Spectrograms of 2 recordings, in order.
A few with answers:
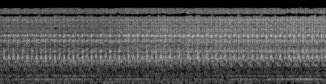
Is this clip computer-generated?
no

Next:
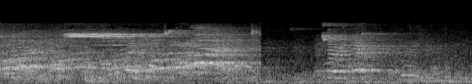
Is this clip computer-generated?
no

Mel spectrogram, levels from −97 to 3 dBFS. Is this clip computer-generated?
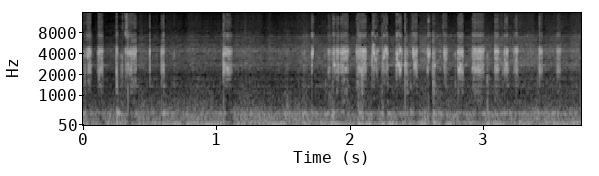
no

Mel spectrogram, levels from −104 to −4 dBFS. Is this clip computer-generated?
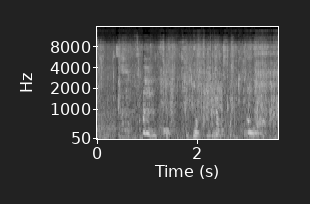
no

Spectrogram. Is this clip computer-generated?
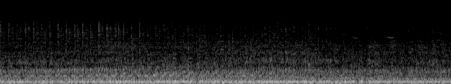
no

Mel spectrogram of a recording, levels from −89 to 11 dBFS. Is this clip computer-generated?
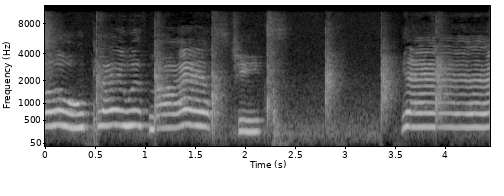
no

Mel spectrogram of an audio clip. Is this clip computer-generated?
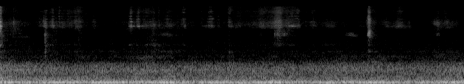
no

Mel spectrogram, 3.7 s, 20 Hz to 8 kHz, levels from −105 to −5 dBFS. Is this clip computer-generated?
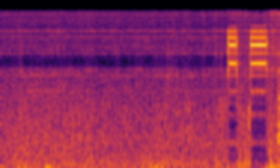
yes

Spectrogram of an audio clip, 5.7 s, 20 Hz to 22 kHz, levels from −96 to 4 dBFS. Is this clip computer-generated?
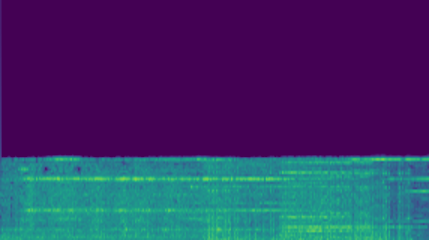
no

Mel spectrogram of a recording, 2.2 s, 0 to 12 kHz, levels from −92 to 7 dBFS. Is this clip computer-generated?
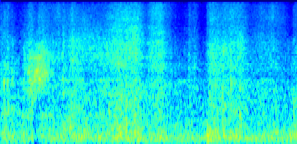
yes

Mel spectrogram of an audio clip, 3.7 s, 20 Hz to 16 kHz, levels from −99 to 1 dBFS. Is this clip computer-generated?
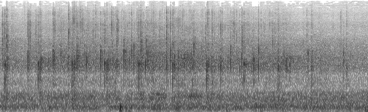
no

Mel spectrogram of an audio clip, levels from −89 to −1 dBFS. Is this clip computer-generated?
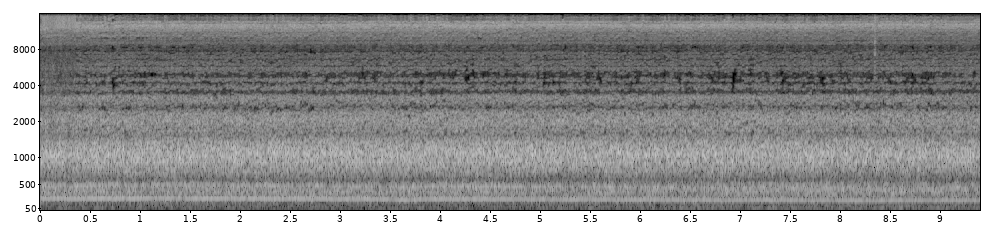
no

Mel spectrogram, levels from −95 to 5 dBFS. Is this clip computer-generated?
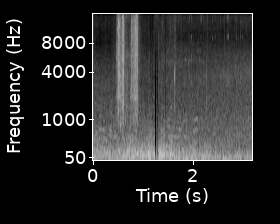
no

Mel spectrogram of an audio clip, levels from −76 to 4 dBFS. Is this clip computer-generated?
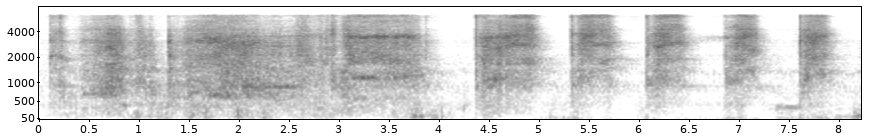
yes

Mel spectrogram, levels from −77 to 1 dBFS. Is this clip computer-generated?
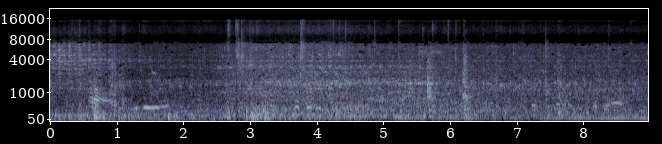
no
